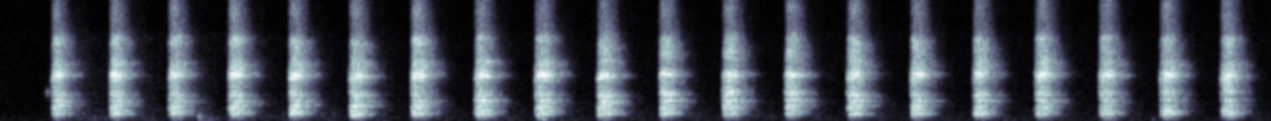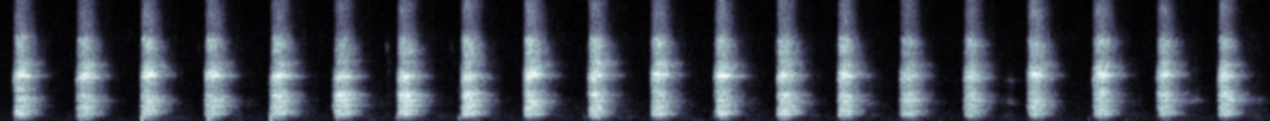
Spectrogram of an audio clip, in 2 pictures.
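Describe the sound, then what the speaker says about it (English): Steady pranayama yoga breathing, a focused Kriya yoga breath practice, with about thirty forceful, evenly spaced breaths in and out, each a loud airy rush close to the listener, repeating in a fast, regular rhythm with no talk. "we take a breath in, breathe out"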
